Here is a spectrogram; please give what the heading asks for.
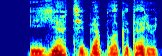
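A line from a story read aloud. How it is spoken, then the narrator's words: Quiet. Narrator (Russian): тихо произнесла Елена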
